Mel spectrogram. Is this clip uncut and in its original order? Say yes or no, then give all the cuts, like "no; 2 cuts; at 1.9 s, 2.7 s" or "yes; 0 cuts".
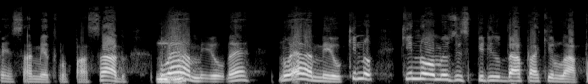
yes; 0 cuts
